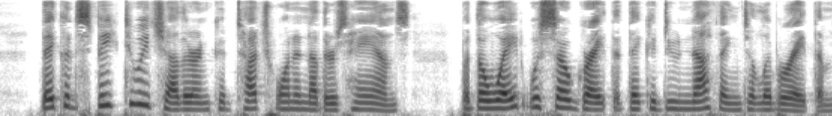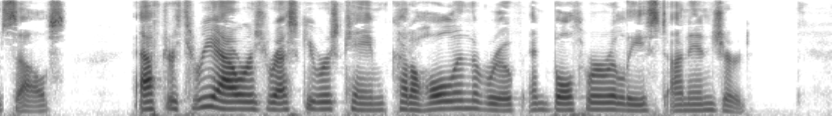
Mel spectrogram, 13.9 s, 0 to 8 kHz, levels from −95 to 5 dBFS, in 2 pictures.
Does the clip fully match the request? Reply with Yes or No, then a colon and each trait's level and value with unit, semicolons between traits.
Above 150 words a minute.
Yes: average, 180 wpm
